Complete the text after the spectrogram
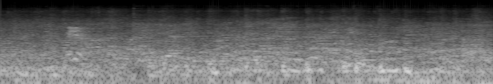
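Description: People chat nearby.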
